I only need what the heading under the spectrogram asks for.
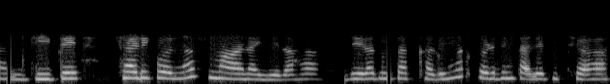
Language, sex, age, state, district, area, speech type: Dogri, female, 18-30, Jammu and Kashmir, Samba, urban, conversation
